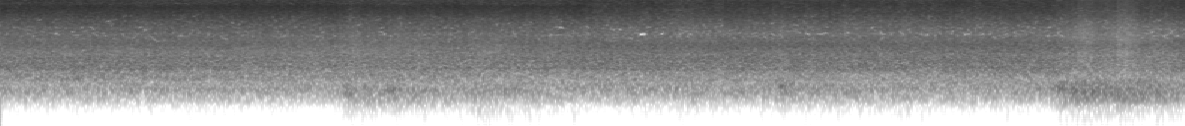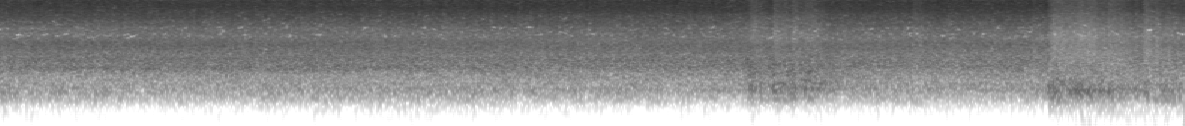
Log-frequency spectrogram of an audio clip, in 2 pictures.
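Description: Heavy rain pouring down in a dense, steady hiss, with a few brief louder surges.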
